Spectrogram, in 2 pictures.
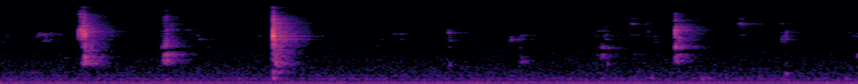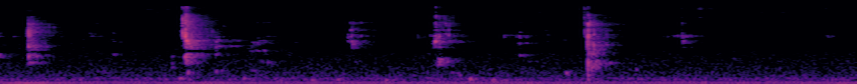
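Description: A person eating cheese-topped breaded chicken: chewing with about eight short, sharp clicks and smacks scattered through, the loudest about a second and a half in.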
